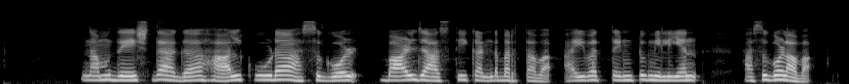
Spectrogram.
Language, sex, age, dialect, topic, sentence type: Kannada, female, 25-30, Northeastern, agriculture, statement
